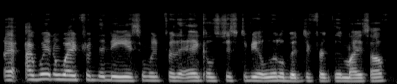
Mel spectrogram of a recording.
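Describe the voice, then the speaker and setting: A woman in her forties playing a tabletop role-play game, calmly reading out her character notes. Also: on the low side, rapid-fire, no room sound. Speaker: player. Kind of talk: casual podcast chat.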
